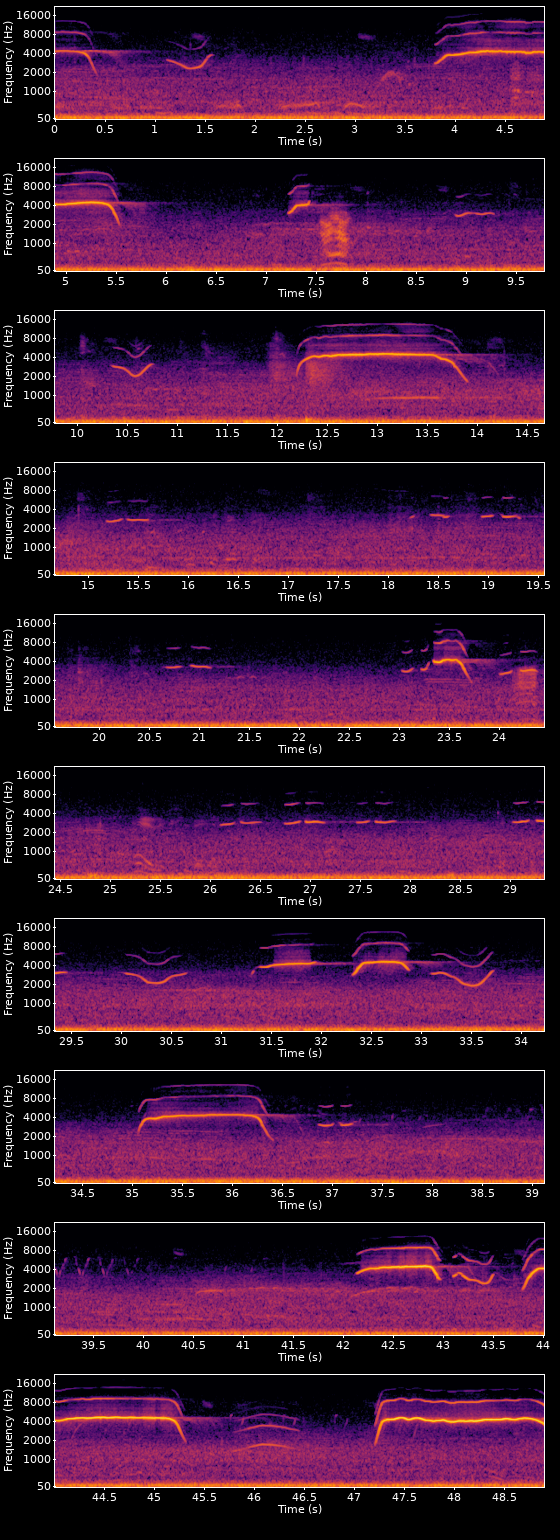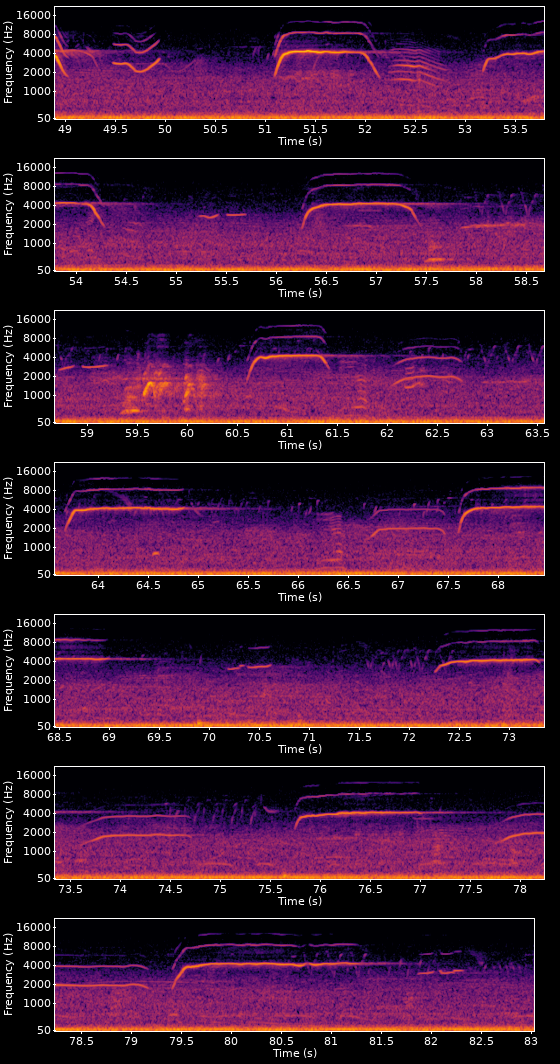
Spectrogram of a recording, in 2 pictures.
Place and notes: Back Ln, York, UK - Ryedale Show ... sheepdog trials ...
Sheepdog trials ... open lavaliers clipped to sandwich box ... plenty of background noise ...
